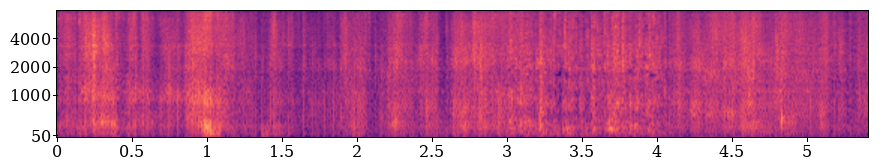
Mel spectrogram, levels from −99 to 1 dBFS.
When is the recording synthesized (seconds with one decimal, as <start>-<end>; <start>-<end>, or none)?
0.0-3.0; 4.1-5.4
